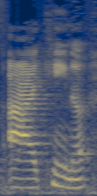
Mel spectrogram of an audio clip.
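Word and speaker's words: Aikyna: So she named me Akina, which is A-I. The A is silent, so it's Akina.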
